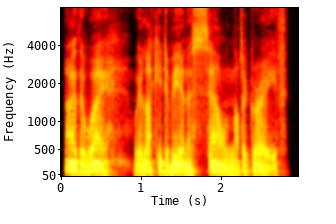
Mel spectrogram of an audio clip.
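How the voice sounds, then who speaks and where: An actor playing a self-assured, superior young male adventurer in a video game, speaking in a measured, aloof, dramatic way. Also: fairly low pitch, fairly even intonation, a little mellow, no room sound, clean studio sound, close to an everyday voice. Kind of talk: video game character lines and storytelling narration.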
